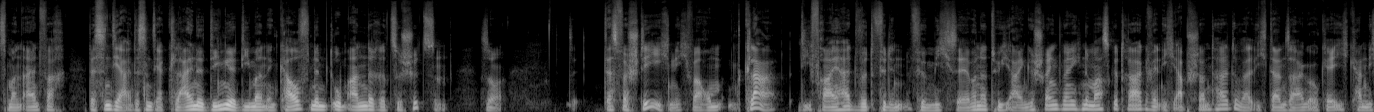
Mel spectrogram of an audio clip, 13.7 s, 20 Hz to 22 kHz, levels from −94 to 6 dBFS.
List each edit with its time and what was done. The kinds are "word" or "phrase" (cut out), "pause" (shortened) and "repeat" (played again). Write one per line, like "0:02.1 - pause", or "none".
0:08.0 - word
